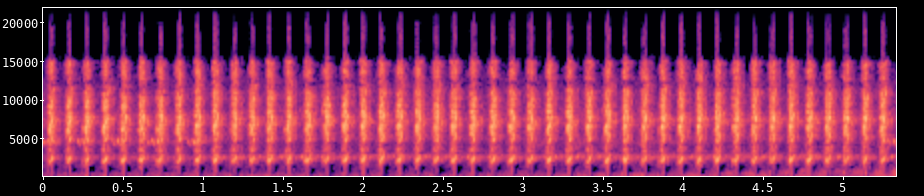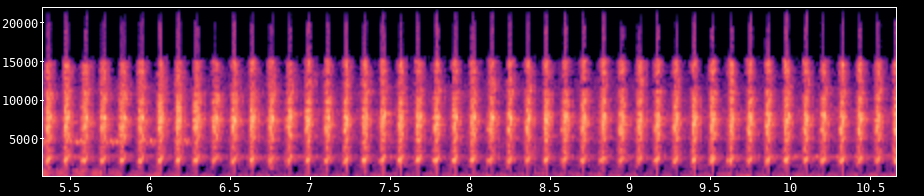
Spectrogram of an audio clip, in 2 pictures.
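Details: Belalang kecek, or kerik grasshopper, used as training material for cage songbirds: a long, unbroken run of crisp, metallic scratching pulses at a steady fast rate, loud and clean against near silence.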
